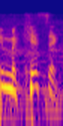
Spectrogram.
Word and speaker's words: McKissic: I got J.D. McKissic. Am I pronouncing that right? – Yes, you are. Nicely done.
